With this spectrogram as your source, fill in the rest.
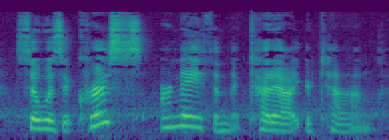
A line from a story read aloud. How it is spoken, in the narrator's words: that stern tone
